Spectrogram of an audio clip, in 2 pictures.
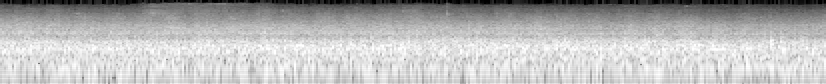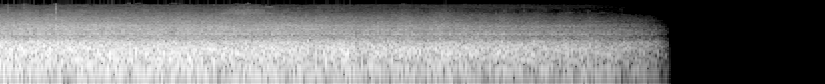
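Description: Freight train of loaded timber wagons rolling along the rails, a steady rumble that fades as the end of the train passes and then cuts off abruptly a little over seven seconds in.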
